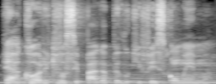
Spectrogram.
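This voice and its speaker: A woman's voice: low voice, little pitch movement, quick pace, lightly acted. A woman playing a vengeful, obsessive female stalker in an amateur audio drama, bitter, accusing and scornful. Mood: coldly vengeful. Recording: loud music under the voice.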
